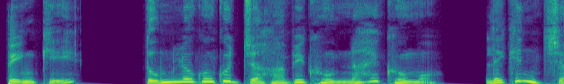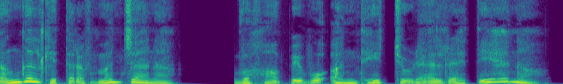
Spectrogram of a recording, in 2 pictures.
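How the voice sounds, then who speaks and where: Woman as a low-voiced, caring village mother. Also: big pitch swings, a little slow, mellow, slightly rough, no room sound, studio quality, heavily acted. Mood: worried. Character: caring, worried village mother warning young people.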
